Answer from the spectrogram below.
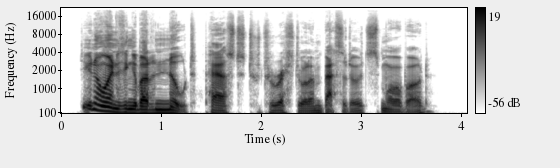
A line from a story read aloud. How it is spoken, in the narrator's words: Retief asked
